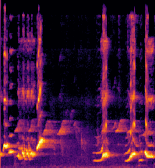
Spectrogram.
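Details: A blorok white-rumped shama in vigorous song gives rasping, squawky phrases with rising whistled slurs, a short pause, then more scratchy upswept notes, against a steady low hum.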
